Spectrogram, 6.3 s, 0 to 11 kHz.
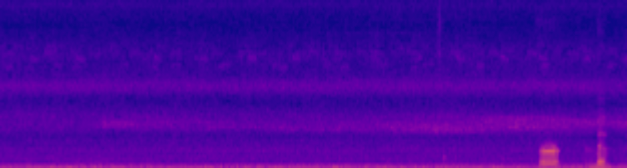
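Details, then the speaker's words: John Deere 4440 tractor pulling a New Holland Roll-Belt 450 round baler in alfalfa and clover: steady tractor drone, then two short sharp belt squeals as the bale chamber fills. "of the baler must be getting full. Hear the belt squealing."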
